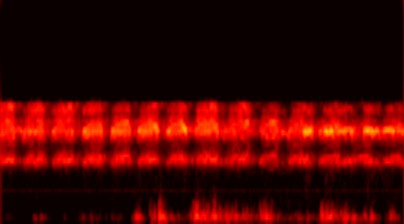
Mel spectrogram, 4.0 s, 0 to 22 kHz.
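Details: During ringing in Trzebież, Poland, 13 May 2019, peregrine falcons give a near-continuous string of scratchy, nasal calls, with muffled knocks and rustling underneath.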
